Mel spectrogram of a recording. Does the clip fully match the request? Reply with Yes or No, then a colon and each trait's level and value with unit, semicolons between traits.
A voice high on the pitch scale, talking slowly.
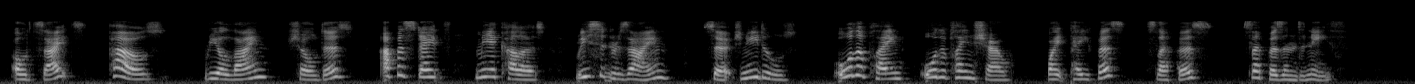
Yes: very high, 255 Hz; slow, 110 wpm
